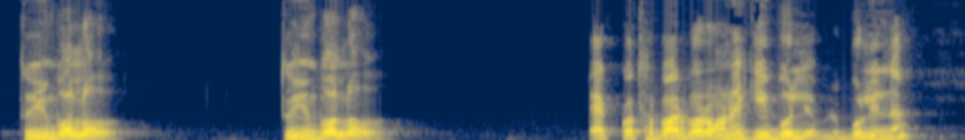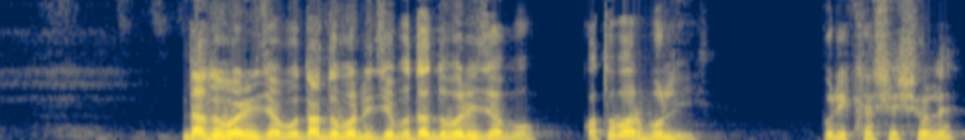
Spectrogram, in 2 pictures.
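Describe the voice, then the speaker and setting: A middle-aged man teaching a children's recitation class, animated and asking the class many questions. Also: a little high.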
